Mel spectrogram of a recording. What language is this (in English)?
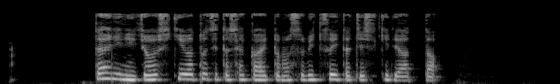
Japanese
